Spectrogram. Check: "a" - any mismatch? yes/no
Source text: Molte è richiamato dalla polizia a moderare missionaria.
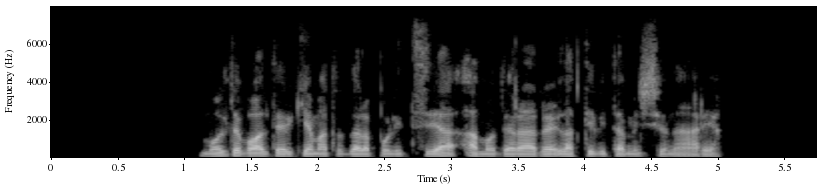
no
